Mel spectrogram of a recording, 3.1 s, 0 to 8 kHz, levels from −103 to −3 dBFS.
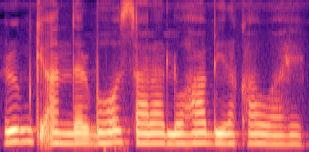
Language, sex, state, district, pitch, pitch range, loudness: Hindi, female, Arunachal Pradesh, Lower Dibang Valley, 190 Hz, 185-200 Hz, -14 LUFS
